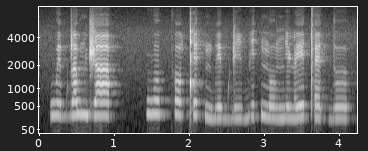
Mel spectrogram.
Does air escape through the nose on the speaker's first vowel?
no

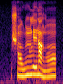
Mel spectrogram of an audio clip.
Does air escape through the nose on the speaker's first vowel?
yes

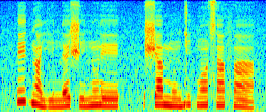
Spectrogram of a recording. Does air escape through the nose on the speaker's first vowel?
no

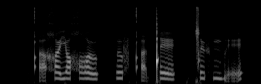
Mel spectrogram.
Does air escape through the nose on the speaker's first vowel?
no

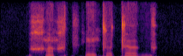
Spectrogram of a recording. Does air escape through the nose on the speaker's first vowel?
yes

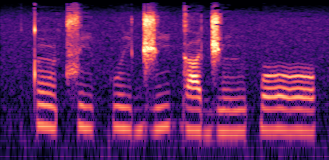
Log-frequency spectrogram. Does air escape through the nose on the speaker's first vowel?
yes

